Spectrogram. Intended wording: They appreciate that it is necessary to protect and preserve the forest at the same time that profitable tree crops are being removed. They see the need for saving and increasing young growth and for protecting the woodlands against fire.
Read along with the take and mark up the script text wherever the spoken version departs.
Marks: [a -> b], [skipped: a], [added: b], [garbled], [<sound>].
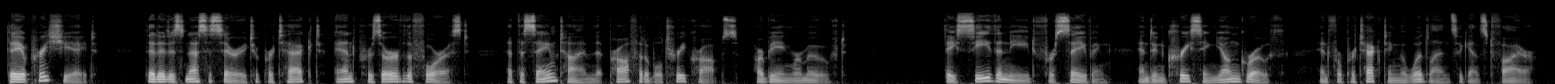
They appreciate that it is necessary to protect and preserve the forest at the same time that profitable tree crops are being removed. They see the need for saving and increasing young growth and for protecting the woodlands against fire.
